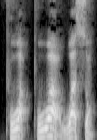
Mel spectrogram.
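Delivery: poisson split, "poi-" said twice loud then "oisson"; syllable by syllable. Shown as a demonstration. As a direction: break "poi-, poi-, oisson" into its sounds so "poi-" rings out. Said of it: "j'entends wa".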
